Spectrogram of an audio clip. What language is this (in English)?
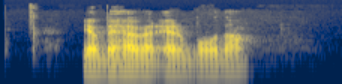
Swedish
